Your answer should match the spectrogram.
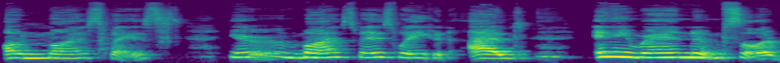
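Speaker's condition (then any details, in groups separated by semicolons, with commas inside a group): Cerebral palsy; sometimes taken for drunk on first sight on cam, speech affected on bad days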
